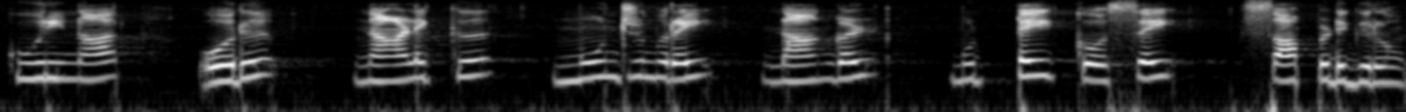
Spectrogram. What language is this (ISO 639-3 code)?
tam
